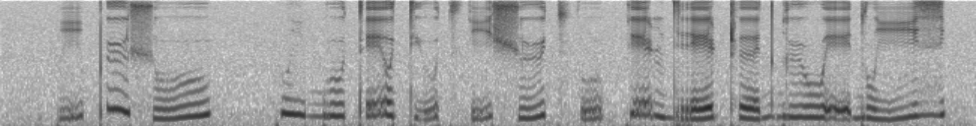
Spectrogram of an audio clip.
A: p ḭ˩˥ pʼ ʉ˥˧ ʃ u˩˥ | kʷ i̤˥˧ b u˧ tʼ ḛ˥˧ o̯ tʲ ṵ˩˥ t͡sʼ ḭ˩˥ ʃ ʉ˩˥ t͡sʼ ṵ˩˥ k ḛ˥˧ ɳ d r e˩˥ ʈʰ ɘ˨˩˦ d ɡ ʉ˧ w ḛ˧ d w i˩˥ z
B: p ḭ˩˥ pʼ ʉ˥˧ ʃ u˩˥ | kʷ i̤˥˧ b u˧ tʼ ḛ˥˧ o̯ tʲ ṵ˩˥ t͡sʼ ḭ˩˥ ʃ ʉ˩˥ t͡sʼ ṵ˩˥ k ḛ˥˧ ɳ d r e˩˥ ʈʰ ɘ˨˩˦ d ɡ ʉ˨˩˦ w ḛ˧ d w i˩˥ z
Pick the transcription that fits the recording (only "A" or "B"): A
